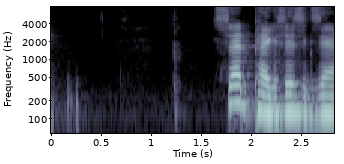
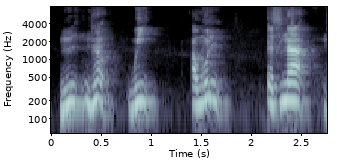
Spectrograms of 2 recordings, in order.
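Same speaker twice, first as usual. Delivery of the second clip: higher, loud, tripping over the words; flustered stammer; 10 semitones higher, 10 dB louder than usual. A narrator's reading. Pegasus asked if they've screwed yet, flustered. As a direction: blurt it out, caught completely off guard. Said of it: "The Pegasus appeared stunned".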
